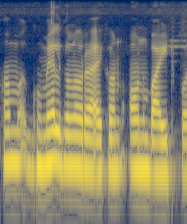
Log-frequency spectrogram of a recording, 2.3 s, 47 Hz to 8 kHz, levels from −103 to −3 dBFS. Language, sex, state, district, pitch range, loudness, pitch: Maithili, male, Bihar, Madhepura, 160-185 Hz, -14 LUFS, 170 Hz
